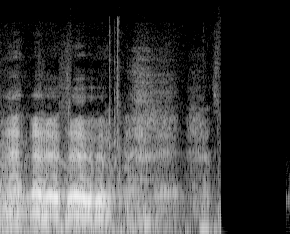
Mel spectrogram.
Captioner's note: spectators laugh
